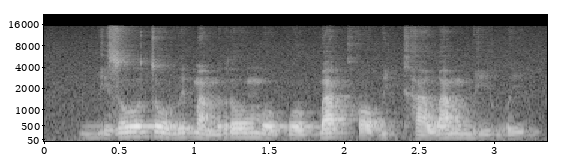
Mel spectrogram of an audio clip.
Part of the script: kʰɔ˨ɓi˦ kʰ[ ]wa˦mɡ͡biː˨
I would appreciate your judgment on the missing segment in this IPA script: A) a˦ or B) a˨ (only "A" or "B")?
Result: B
